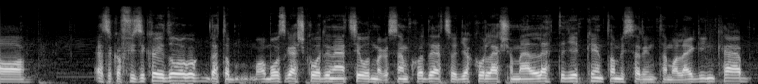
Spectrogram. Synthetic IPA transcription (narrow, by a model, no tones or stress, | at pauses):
ɒ | ɛzɛkɒfizikɒjid̪o̞lɡo̞kt̪ɛːt̪ɒɒmo̞zɡaːʃko̞rd̪inaːt̪sijoːt̪mɛɡɒsɛmkʰo̞ːrd̪inaːt̪sioːɟɒko̞rlaːʃɒmɛlːɛt̪ːɛɟeːpkeːnt̪ɒmisɛɾint̪ɛmɒlɛɡiŋkʰaːbː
